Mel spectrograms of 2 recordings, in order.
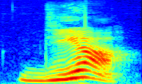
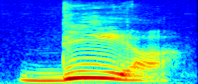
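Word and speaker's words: día: the accentuated one so we would normally expect this word to be pronounced DIA however it's not pronounced it's pronounced DIA what does that mean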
